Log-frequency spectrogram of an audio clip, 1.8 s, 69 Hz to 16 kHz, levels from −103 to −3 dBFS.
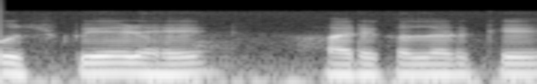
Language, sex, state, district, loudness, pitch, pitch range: Hindi, male, Chhattisgarh, Sukma, -13 LUFS, 130 Hz, 130-140 Hz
